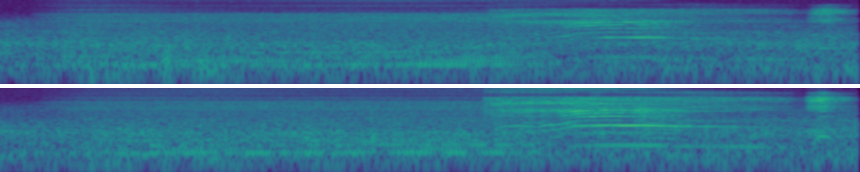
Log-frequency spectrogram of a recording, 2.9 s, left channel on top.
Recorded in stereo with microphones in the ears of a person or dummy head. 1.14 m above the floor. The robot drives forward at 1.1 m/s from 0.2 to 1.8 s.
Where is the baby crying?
65° right (ahead or behind), 2.5 m; by 2.8 s 60° right (ahead or behind), 2.5 m.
